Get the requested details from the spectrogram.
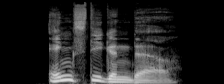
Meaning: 1. comparative degree of ängstigend 2. inflection of ängstigend: strong/mixed nominative masculine singular 3. inflection of ängstigend: strong genitive/dative feminine singular
- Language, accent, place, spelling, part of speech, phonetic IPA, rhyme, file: German, Germany, Berlin, ängstigender, adjective, [ˈɛŋstɪɡn̩dɐ], -ɛŋstɪɡn̩dɐ, De-ängstigender.ogg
